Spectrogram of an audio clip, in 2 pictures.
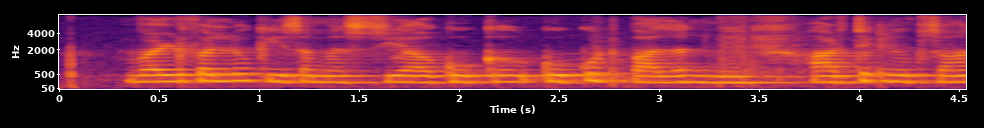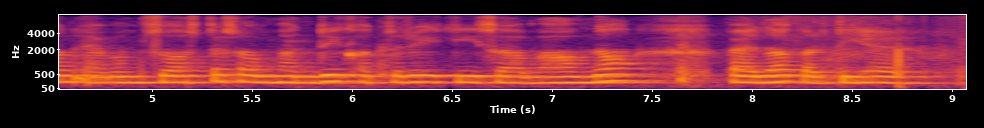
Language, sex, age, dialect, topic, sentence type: Hindi, female, 36-40, Hindustani Malvi Khadi Boli, agriculture, statement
